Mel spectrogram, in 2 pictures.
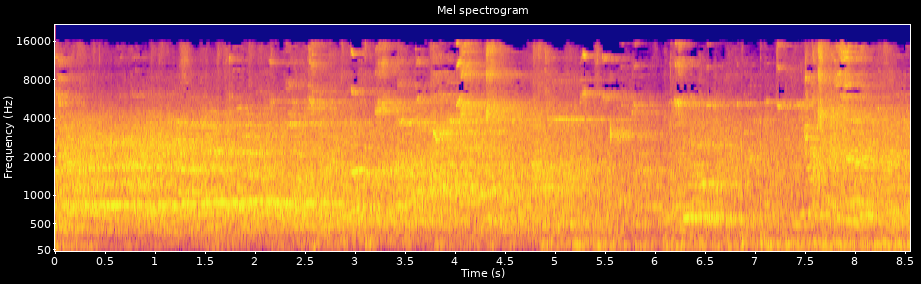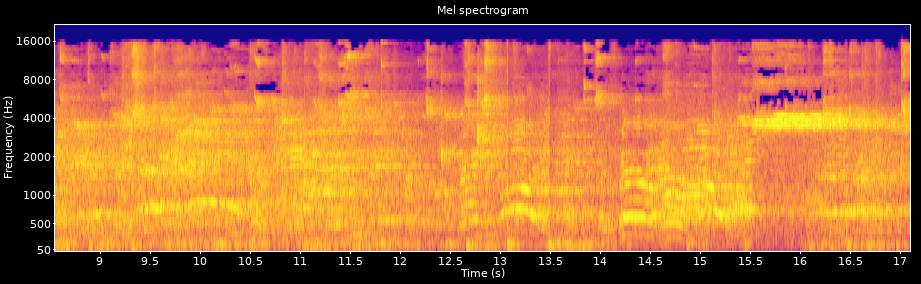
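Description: Spectators chatter in an echoing gym.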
